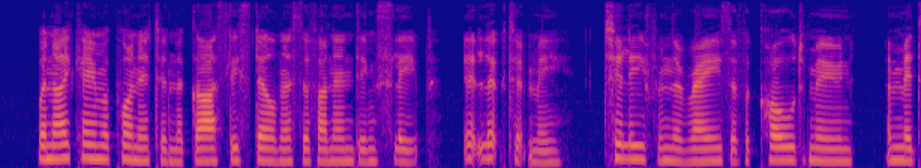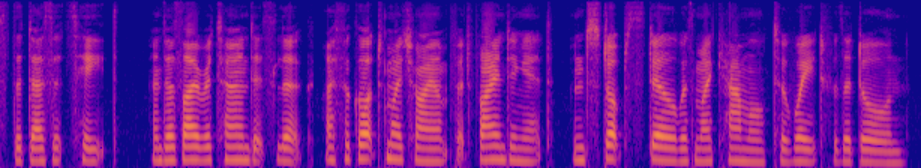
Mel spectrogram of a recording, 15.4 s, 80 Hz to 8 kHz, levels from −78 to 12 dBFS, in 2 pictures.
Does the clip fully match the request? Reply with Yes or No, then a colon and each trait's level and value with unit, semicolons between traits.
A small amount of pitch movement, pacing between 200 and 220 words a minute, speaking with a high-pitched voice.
No: narrow, 1.7 semitones; fast, 205 wpm; medium, 170 Hz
